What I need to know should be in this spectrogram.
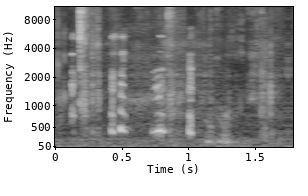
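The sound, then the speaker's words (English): Crisp crunching and chewing of tortilla chips topped with burrito bowl fillings such as black beans, steak, corn salsa, pico, sour cream and cheese, a quick series of sharp, brittle bites and munches, close and clear. “Now, to the untrained ear, you might think that I'm just eating regular chips, but no. I'm putting my Chipotle bowl onto chips.”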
